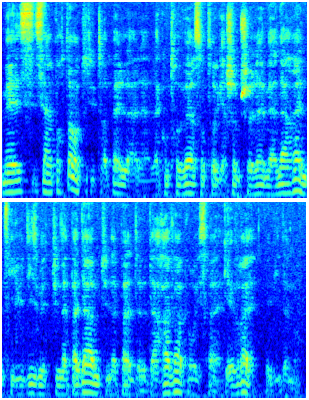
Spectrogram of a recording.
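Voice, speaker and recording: A man speaks at a fairly low pitch with ordinary pitch variation. His pace is moderate, with hardly any pauses. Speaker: psychoanalyst. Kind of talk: interview. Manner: halting.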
